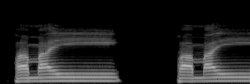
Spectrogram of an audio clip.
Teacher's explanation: নুন সাকিনের পরে ইদগামে বা গুন্নার হরফ ইয়া, এজন্য ইয়াকে এই মিমের সাথে মিলাতে হবে, গুন্না সহ মিলাতে হবে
